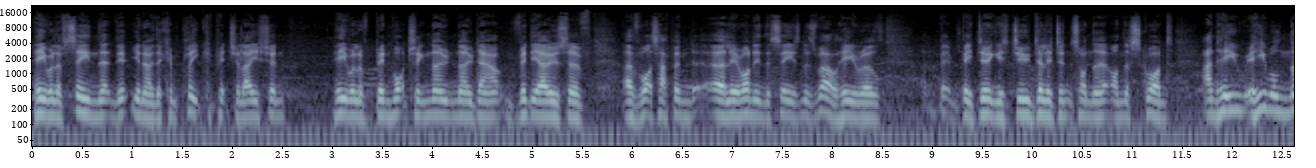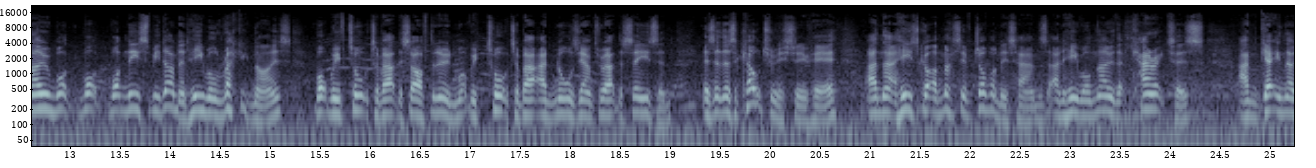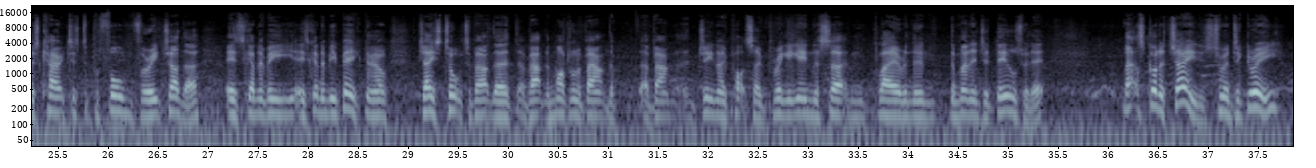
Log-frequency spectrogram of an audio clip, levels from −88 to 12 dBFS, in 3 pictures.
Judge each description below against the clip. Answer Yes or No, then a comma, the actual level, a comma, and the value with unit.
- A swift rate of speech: Yes, fast, 230 wpm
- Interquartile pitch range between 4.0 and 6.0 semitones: No, average, 3.3 semitones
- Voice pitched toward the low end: No, medium, 155 Hz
